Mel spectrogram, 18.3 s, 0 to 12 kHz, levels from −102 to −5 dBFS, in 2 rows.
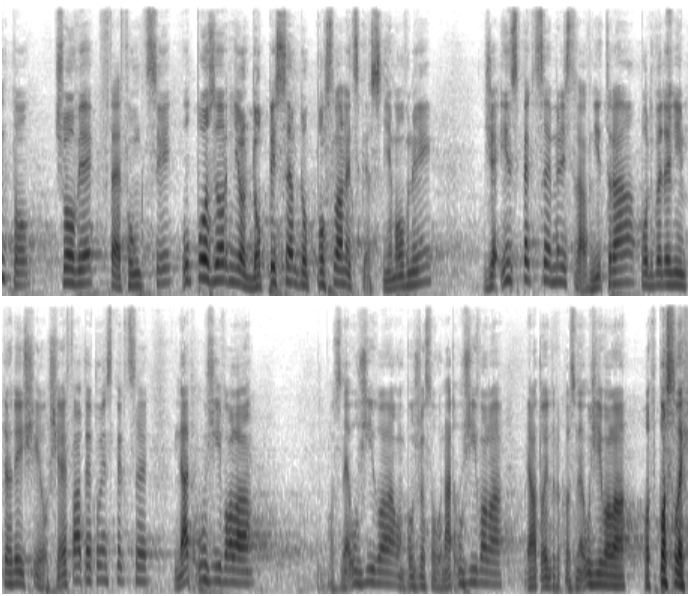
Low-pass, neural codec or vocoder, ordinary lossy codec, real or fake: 10.8 kHz; codec, 44.1 kHz, 3.4 kbps, Pupu-Codec; AAC, 64 kbps; fake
